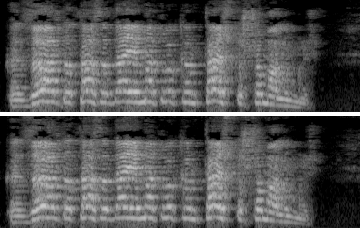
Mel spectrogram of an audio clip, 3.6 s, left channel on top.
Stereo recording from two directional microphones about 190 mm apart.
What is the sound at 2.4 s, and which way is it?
Speech, centre (ahead or behind).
